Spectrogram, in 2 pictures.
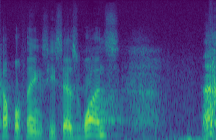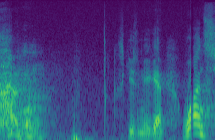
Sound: coughs

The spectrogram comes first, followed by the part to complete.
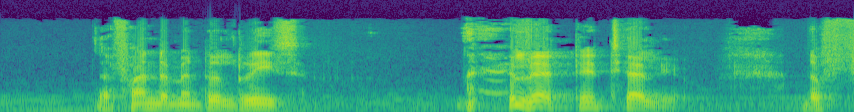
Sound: laughs

